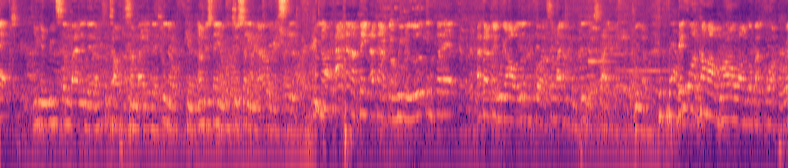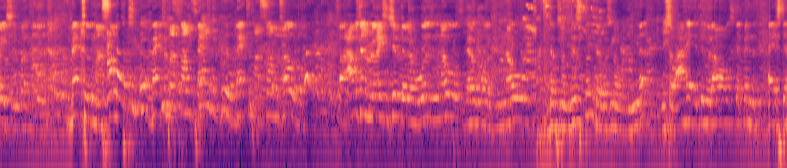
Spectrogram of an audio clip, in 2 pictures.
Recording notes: This is the first live event day party Meet- Mix- Mingle and Match. It was full of interviews, dancing, and fun.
